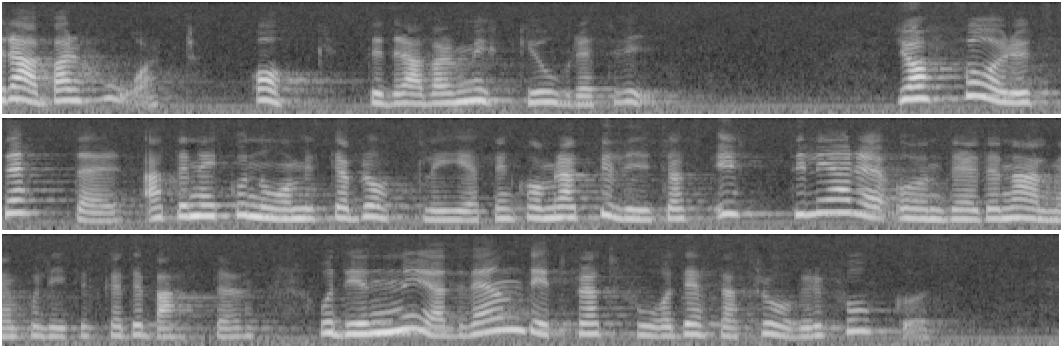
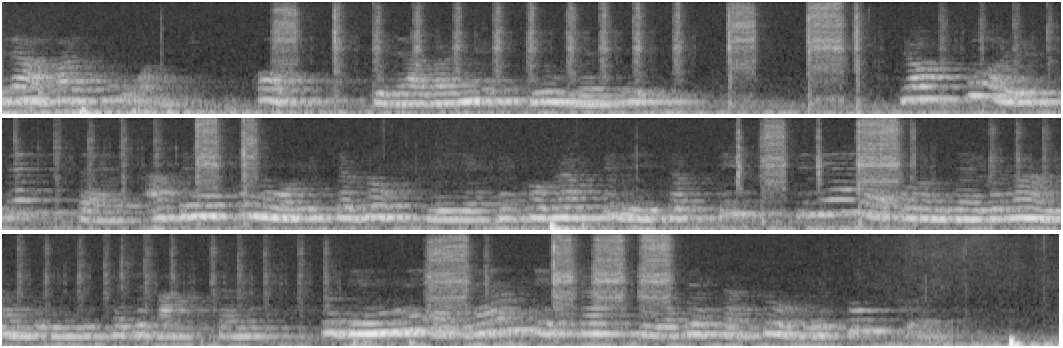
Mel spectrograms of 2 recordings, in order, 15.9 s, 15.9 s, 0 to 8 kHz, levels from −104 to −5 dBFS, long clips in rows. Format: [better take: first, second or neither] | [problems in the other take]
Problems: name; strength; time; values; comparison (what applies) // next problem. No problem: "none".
first | background sound (Camera); 6 dB below the speech // room echo; dies away in 0.9 s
